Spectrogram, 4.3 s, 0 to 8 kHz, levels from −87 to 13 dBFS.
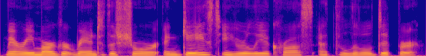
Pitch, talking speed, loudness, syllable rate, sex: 215 Hz, 195 wpm, -16 LUFS, 5.6 syllables/s, female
